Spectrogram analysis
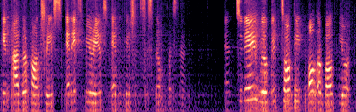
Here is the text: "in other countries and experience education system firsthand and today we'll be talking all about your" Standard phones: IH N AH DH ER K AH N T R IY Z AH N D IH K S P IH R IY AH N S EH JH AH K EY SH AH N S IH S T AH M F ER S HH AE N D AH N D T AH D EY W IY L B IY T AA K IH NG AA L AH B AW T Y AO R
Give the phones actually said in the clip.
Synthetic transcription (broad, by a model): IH N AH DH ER K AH N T R IY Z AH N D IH K S P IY R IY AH N S EH JH AH K EY SH AH N S IH S T AH M P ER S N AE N AH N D T AH D EY W IY L B IY T AA K IH NG AA L AH B AW T Y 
